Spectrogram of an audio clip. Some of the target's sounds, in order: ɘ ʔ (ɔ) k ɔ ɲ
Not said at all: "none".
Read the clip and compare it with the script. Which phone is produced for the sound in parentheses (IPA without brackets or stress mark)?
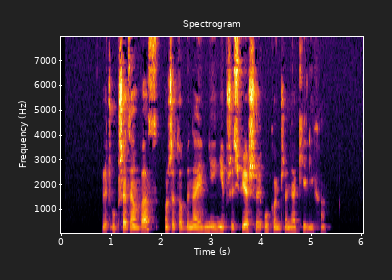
u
